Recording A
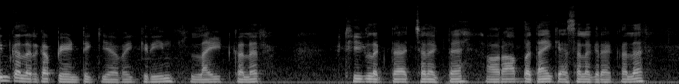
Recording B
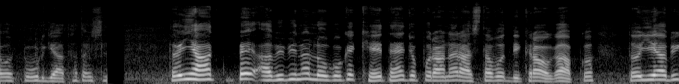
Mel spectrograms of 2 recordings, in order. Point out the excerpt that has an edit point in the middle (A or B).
B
